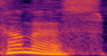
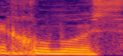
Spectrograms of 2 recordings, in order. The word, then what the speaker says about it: hummus: name for that matter but they're like hummus but yeah it's hard I say homeless and everyone's like oh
